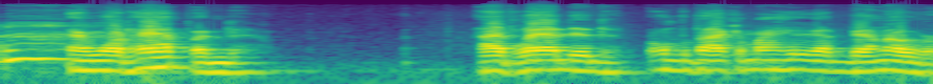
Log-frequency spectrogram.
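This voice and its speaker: A man with an American accent and a fairly high voice speaks at a moderate pace with fairly even intonation, with audible room echo. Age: 70s. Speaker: interview guest. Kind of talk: casual chat.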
